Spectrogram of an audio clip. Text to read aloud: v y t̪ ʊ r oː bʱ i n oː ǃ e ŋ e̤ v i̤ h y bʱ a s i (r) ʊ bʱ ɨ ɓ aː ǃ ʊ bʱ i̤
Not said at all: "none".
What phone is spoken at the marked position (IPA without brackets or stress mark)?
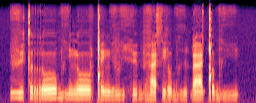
ɾ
